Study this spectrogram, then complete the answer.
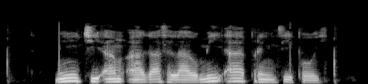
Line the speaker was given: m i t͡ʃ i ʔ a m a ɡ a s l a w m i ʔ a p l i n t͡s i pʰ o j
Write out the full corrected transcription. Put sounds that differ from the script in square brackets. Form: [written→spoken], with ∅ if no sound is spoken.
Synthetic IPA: m i t͡ʃ i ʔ a m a ɡ a s l a w m i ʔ a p [l→ɾ] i n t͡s i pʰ o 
